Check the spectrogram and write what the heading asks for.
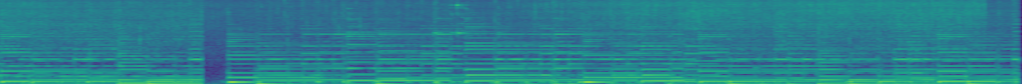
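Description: Background music, with the sizzle of diced ivy gourd frying in a pan underneath; the sound drops out briefly about two seconds in.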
